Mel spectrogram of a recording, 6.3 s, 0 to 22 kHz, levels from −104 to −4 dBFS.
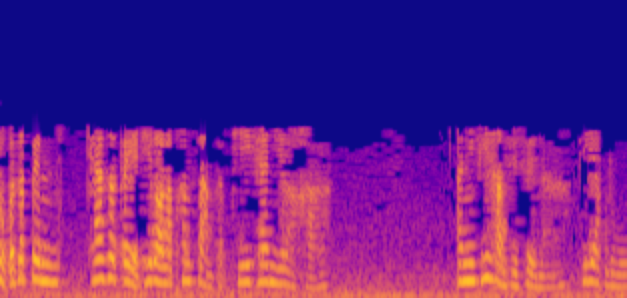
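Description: AAC compression runs through the whole speech clip: nothing survives above 3.7 kHz, and the remaining band sounds heavily smeared and warbly. The likely cause is an AAC-LC encoder starved of bits, consistent with a rate near 8 kbps, discarding high bands and coarsely quantising the rest.

Pre-echo appears from 1.20 to 1.23 s, where a brief hiss leads into a sharp onset and blunts it. The codec spread quantisation noise meant for the loud attack across its whole block, smearing it about 32 ms earlier into the preceding quiet.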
